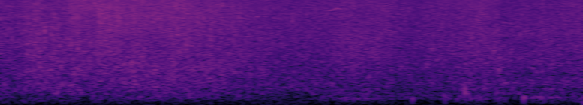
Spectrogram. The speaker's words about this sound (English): I turn my head slightly and find another sound. It's always the water. Always the water.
